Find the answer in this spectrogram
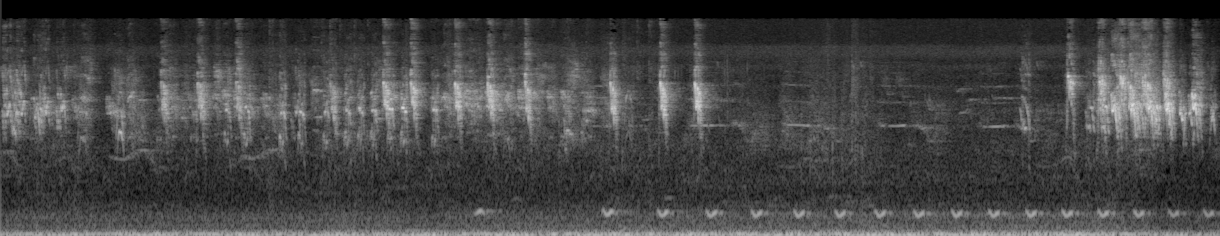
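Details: Baya weavers at their nests in tropical habitat chatter in scattered high chirps and buzzes. From midway, a separate low, soft note repeats steadily about twice a second, and the chirping swells into a dense burst near the end.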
